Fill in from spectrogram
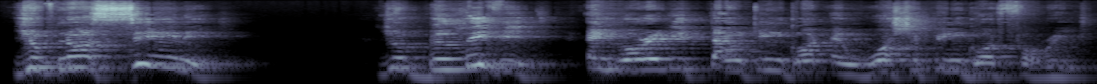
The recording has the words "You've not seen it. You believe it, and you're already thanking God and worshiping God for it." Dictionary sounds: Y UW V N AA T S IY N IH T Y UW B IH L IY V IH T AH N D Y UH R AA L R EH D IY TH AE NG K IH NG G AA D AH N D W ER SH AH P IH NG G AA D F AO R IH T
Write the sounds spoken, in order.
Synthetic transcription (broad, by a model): Y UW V N AA T S IY N IH T Y UW B IH L IY V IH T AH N Y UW AA L R EH D IY TH AE NG K IH NG G AA D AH N W ER SH AH P IH NG G AA D F AO R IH T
